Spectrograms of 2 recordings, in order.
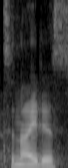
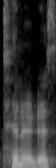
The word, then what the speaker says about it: tinnitus: No, yeah, a lot of people now have tinnitus or tinnitus, depending on how you pronounce it. Apparently both are acceptable, so don't come at me for that.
